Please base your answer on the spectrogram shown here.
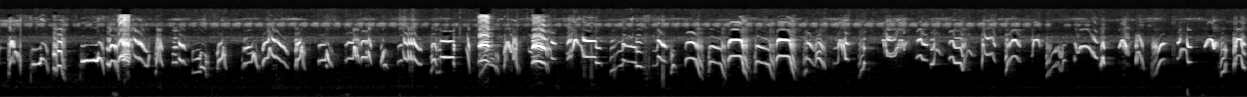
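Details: Black-naped oriole parent protecting its young from an attacking male. A dense, continuous stream of squawky, chattering notes overlaps for over twelve seconds, with a constant high-pitched hum behind.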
